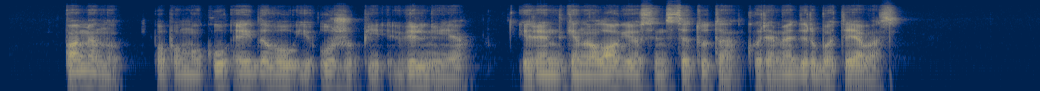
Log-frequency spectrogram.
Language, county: Lithuanian, Vilnius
